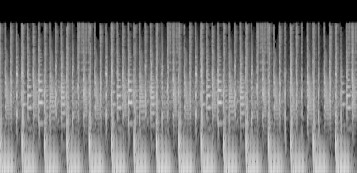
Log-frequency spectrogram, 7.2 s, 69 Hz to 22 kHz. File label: 134 bpm, tweaky rolling acid hard kick, drum loops and breaks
